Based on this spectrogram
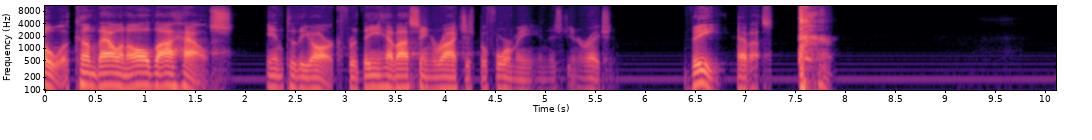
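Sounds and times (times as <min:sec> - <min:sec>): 
speech: 0:00.0 - 0:05.8, 0:06.5 - 0:08.0
throat clearing during a Bible reading: 0:07.6 - 0:08.0.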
